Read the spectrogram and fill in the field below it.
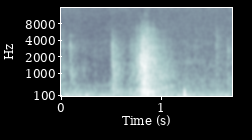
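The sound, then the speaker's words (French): A woman opens a door: a short rattle and creak of the latch, followed by a soft low thud, with a few faint clicks amid otherwise quiet surroundings. “Et elle l'embrasse, puis ouvre la porte.”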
